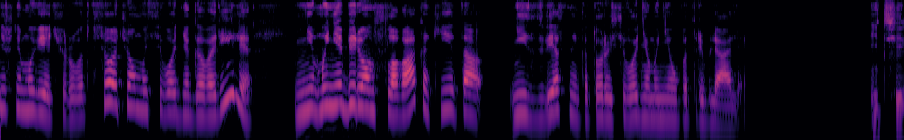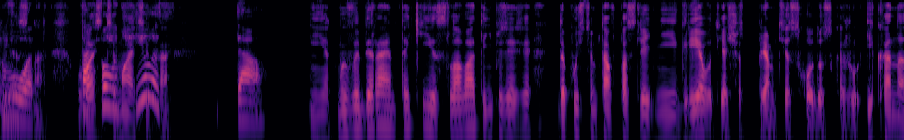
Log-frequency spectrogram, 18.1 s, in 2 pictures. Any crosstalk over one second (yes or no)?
yes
